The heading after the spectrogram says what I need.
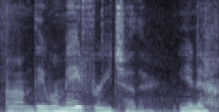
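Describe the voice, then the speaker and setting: A woman vlogger with a cold and a slightly stuffy nose, talking softly and hesitantly with many pauses during a calm art demonstration. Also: lowish voice, a little hiss or hum. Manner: slow, soft-spoken, hesitant with many ums. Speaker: collage artist vlogger.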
